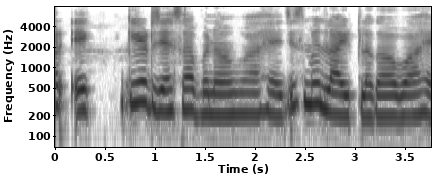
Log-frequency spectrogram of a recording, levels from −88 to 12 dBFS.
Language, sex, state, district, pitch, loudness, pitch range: Hindi, female, Jharkhand, Deoghar, 220 Hz, -14 LUFS, 205-275 Hz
